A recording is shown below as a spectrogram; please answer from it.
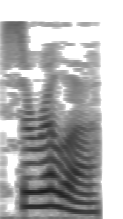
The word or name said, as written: cyrilla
